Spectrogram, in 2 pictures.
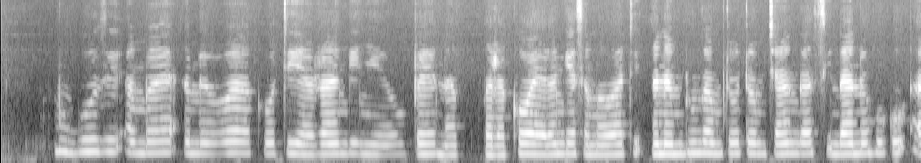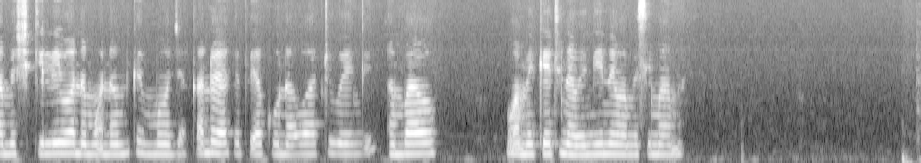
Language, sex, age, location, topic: Swahili, female, 25-35, Kisumu, health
